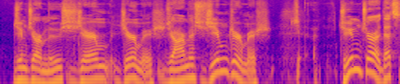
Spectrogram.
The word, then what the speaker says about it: Jarmusch: I don't think anyone knows how to pronounce his name. Jim Jarmusch.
